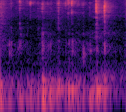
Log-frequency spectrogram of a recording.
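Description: Typing on a computer keyboard, a quick run of soft, close key clicks with uneven rhythm and a slightly louder final tap, no talking.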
